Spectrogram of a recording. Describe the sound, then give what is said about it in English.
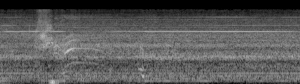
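A man makes a vacuum cleaner noise with his voice as a requested sound effect: a steady, breathy whooshing roar held for the whole few seconds, with a brief rougher swell near the start. “If you just want to name some, he's got them ready to go here.”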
